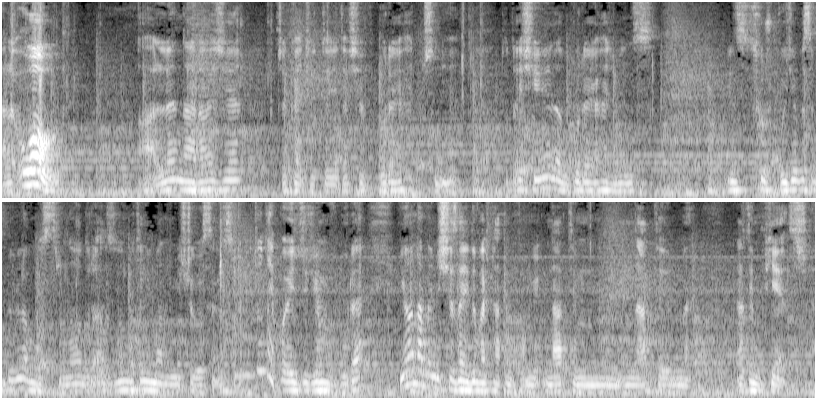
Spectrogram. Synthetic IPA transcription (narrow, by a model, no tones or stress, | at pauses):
alɛwow | ʔa̰lɛnaɾaʑɛ | t͡ʂɛkajt͡ɕɛt̪ut̪ajɛd̪aɕɛvɡuɾɛjɛxat͡ɕt͡ʂɘɲɛ̰t̪ut̪a̰jɕɛɲɛd̪avɡuɾɛjɛxad͡ʑvʲjɛnt̪s | vʲjɛnt̪st̪suʂpujd͡ʑɛmɘsɔbʲjɛvlɔbɔ̃w̃st̪ɾɔnɛɔd̪ɾa̰zunbɔt̪ɔɲɛmanamɲʲiʂɛɡɔsɛnsuit̪ut̪ajpɔjɛd͡ʑed͡ʑɛmɘvɡuɾʔɛ | iɔnabɛɲd͡ʑɛɕɛznajd̪ɔvat͡ɕnat̪ɪmpɔmʲnat̪ɘmnat̪ɘm | nat̪ɘmpʲjɛnt̪ʂɛ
